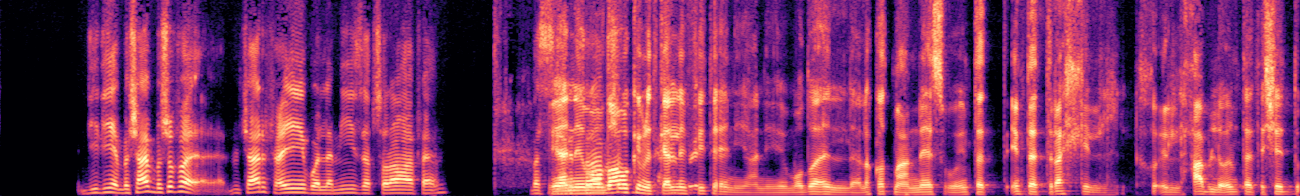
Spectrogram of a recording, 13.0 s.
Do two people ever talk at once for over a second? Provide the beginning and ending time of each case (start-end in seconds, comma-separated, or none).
5.5-7.2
